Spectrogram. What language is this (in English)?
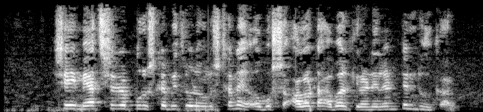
Bangla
